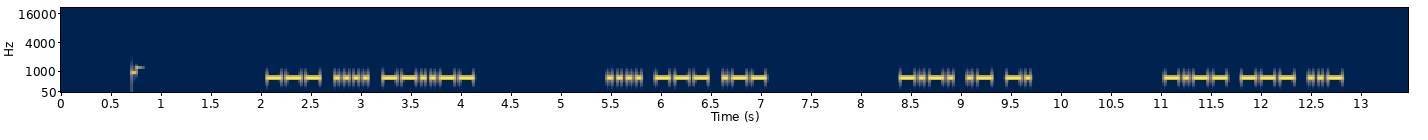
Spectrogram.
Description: Morse code, heard as a keyed tone, about 25 wpm, 700 Hz. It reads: OH, HOW CAN YOU
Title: 4x Word-Spacing - Sentences from Top 500 Words - 25wpm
